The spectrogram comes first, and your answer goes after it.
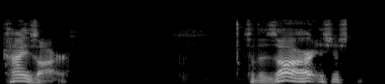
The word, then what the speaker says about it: Caesar: pronunciation basically um of the classical pronunciation of Caesar c a s a r in classical Latin was pronounced kaisar so the Zar is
